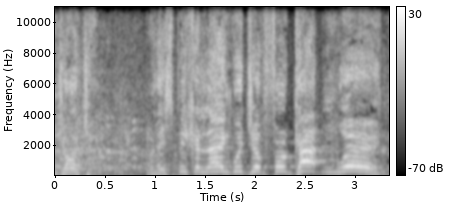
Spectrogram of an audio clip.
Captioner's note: laughing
